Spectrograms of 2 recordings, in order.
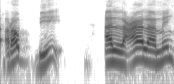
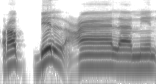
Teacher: Kalau dieja Rabbi al-alamin jadi hamzah qatha, tapi kalau diwasol Rabbil alamin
